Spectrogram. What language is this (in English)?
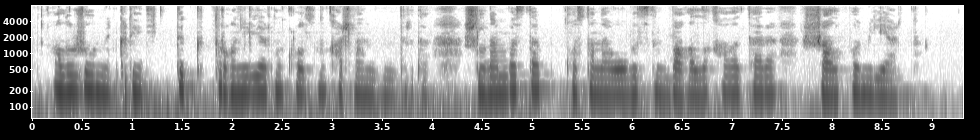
Kazakh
